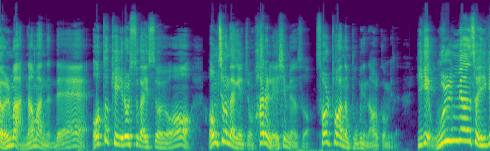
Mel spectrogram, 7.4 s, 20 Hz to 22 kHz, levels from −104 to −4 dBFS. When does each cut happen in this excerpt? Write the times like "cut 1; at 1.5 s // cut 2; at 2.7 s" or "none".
cut 1; at 3.0 s // cut 2; at 6.0 s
